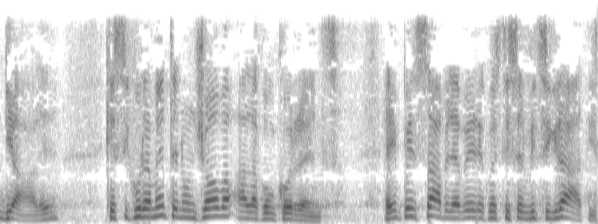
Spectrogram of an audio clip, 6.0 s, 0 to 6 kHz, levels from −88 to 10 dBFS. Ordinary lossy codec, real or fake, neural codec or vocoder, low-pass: none; real; none; 5.4 kHz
